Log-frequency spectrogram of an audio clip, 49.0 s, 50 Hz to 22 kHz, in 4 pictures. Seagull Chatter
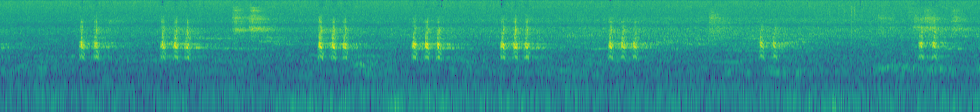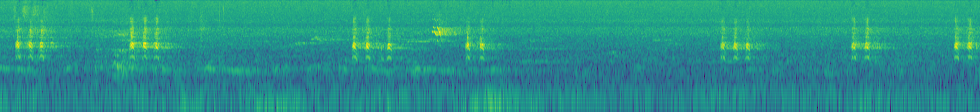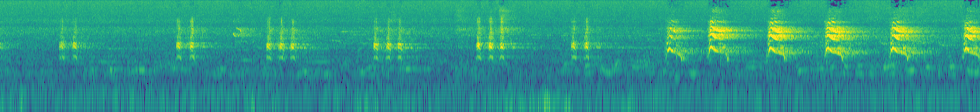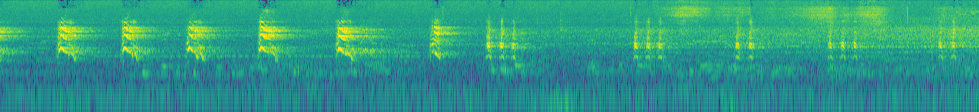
32.8s 48.9s

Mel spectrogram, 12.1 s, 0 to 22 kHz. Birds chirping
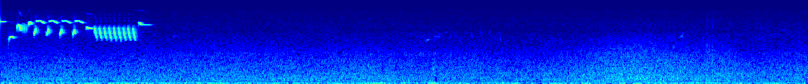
0.0s 2.3s

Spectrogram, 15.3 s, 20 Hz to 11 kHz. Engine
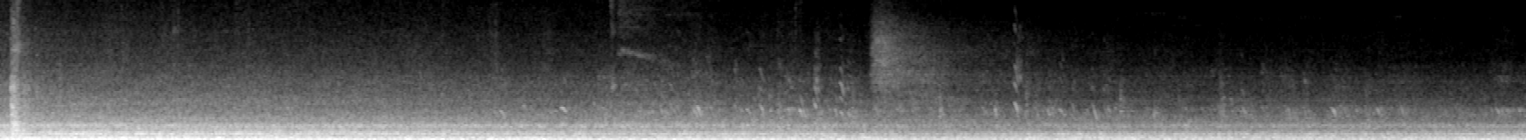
0.0s 11.0s

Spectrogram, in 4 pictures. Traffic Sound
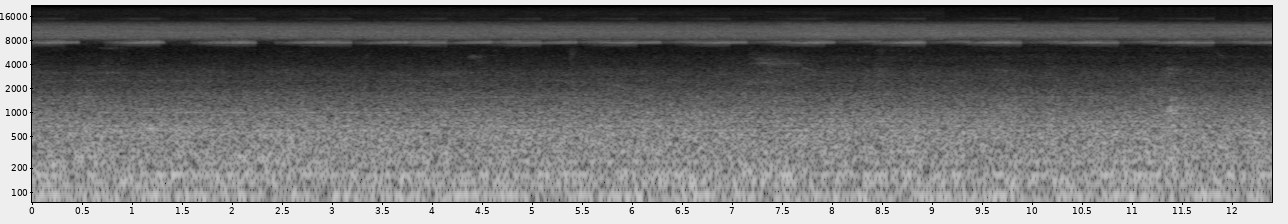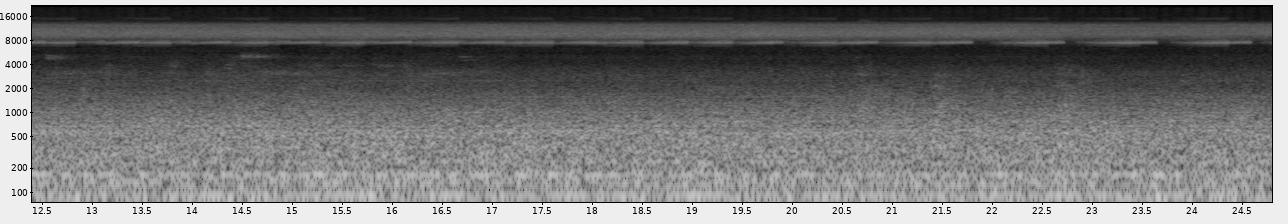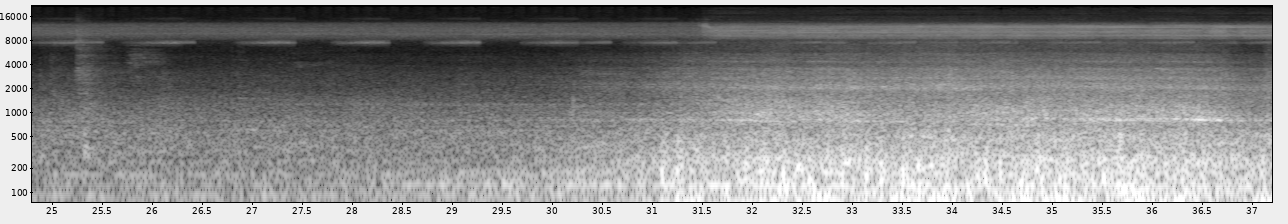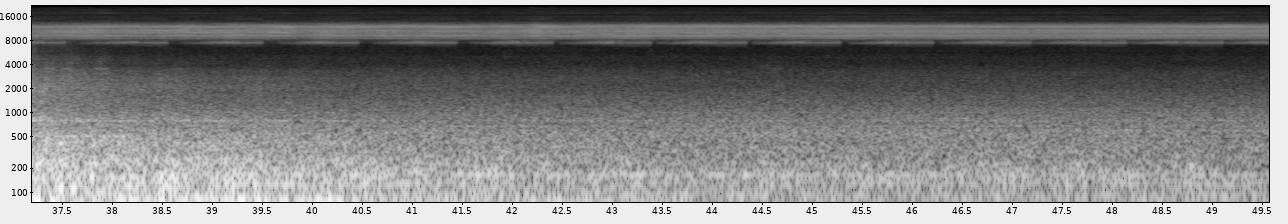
27.7s 44.4s

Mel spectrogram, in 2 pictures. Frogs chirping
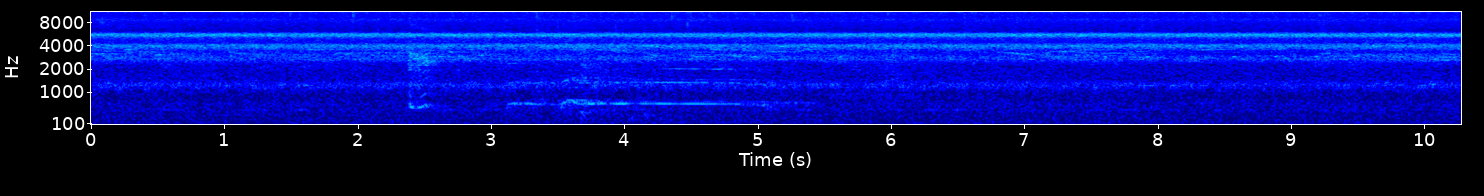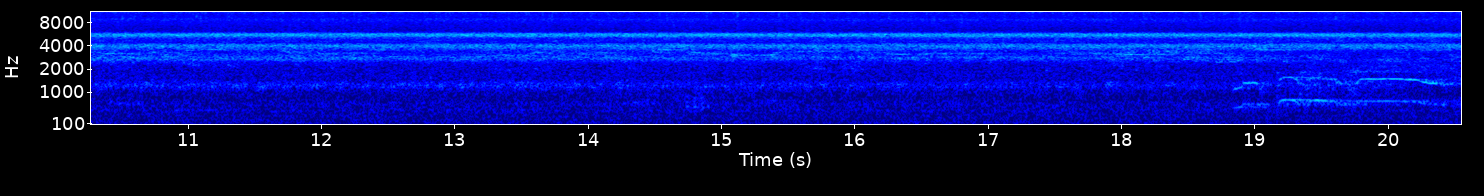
9.4s 20.5s

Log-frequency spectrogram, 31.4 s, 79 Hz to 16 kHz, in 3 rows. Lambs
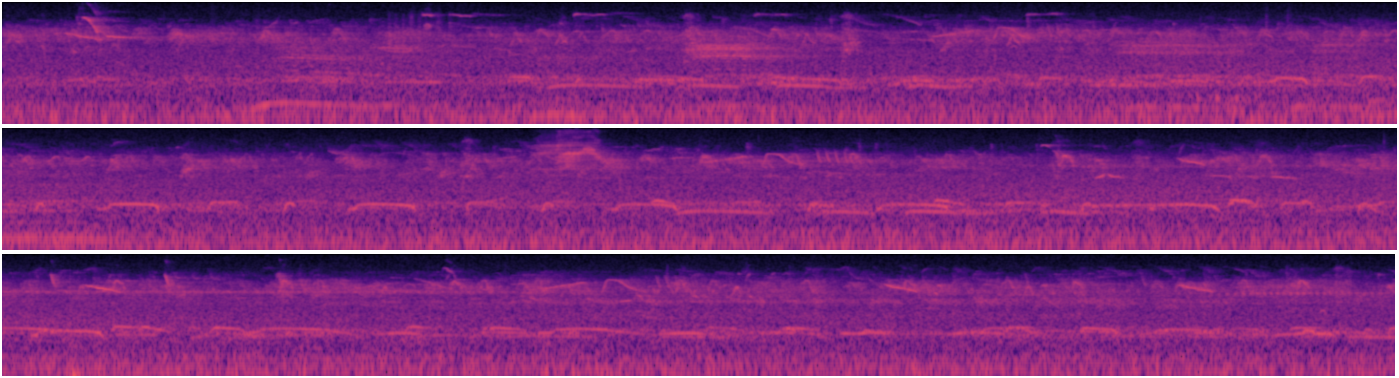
5.2s 5.8s

